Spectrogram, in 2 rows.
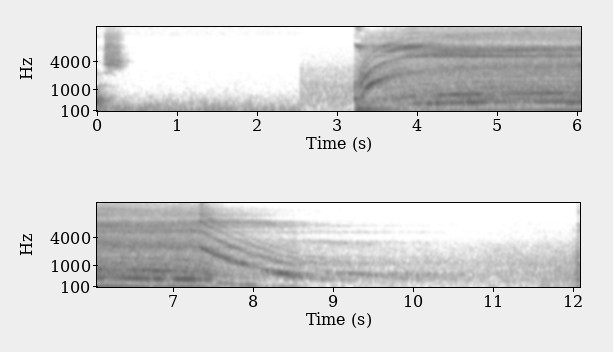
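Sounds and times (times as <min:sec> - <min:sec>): power tool motor whining: 0:03.2 - 0:08.8.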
